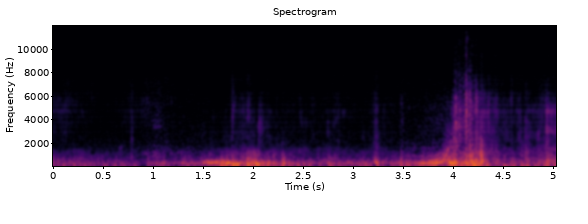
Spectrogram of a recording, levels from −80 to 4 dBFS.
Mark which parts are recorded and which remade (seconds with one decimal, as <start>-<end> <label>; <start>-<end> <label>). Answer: 0.0-0.9 remade; 0.9-1.5 recorded; 1.5-3.4 remade; 3.4-4.2 recorded; 4.2-5.0 remade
